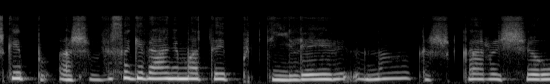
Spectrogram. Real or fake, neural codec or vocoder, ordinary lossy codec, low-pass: fake; vocoder, 22.05 kHz, 80 mel bands, WaveNeXt; Opus, 32 kbps; 9.9 kHz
